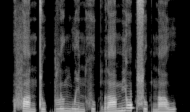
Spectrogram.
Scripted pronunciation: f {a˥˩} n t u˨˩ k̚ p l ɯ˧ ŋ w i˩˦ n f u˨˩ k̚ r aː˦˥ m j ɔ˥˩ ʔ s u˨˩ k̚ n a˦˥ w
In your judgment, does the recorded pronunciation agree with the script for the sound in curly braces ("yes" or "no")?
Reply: no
